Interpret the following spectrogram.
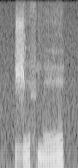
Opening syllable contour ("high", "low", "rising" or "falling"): rising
